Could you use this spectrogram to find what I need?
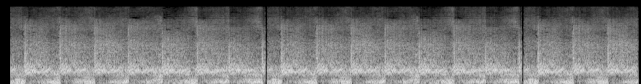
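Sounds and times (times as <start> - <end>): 
strange bouncing sounds: 0.1 - 6.3.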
